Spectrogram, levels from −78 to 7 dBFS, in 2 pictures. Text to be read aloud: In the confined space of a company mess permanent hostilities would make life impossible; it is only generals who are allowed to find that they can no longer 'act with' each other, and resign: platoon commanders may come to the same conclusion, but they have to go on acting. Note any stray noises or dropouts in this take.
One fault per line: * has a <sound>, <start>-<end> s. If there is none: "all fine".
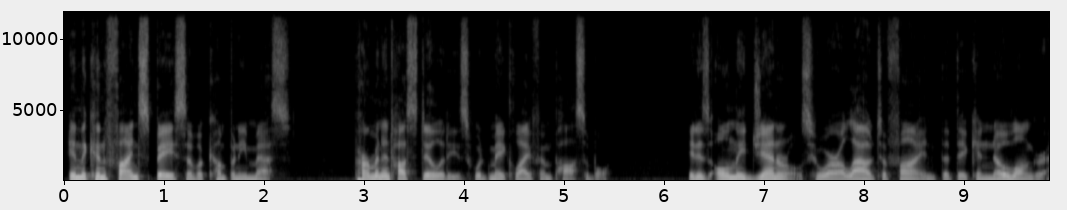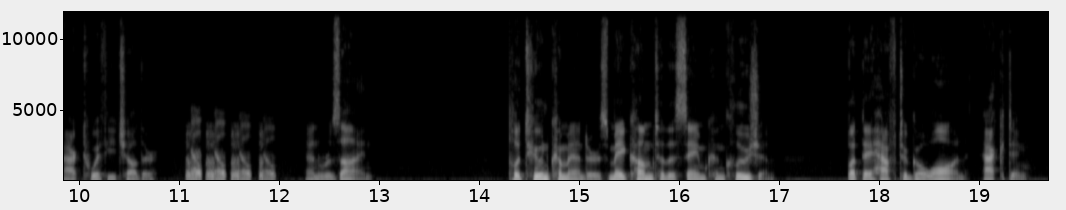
* has a laugh, 11.1-12.0 s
